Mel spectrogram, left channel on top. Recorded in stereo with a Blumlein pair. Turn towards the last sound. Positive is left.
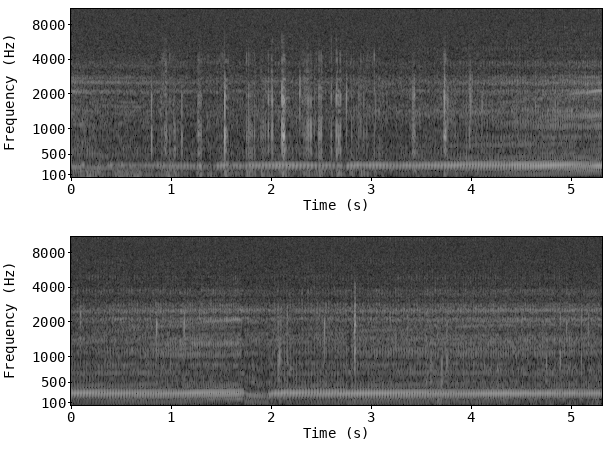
No sound to turn to.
